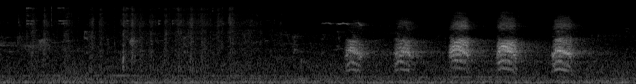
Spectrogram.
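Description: A crow cawing five times in a quick, even series, about two calls a second, starting a little past the middle.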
